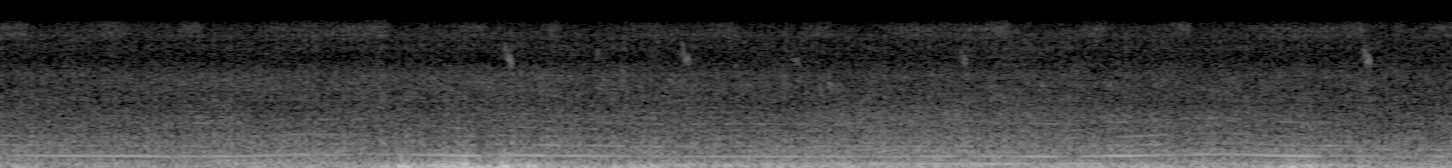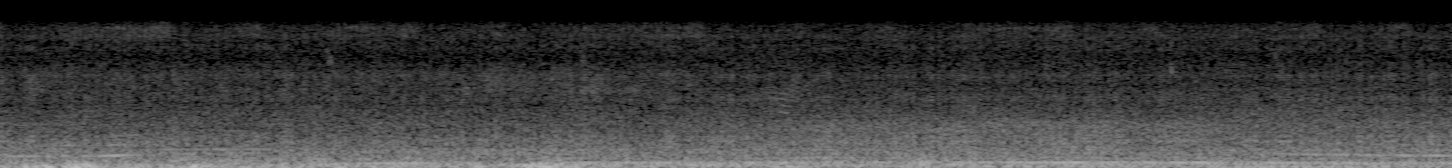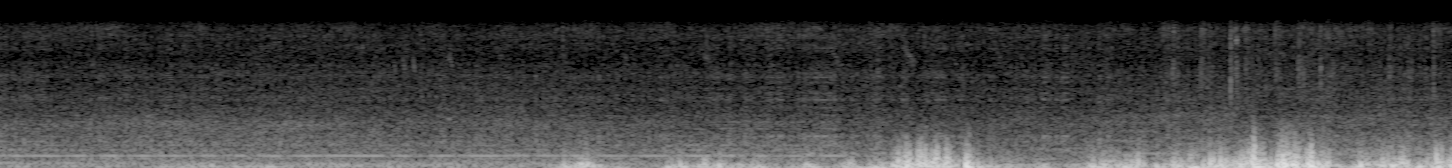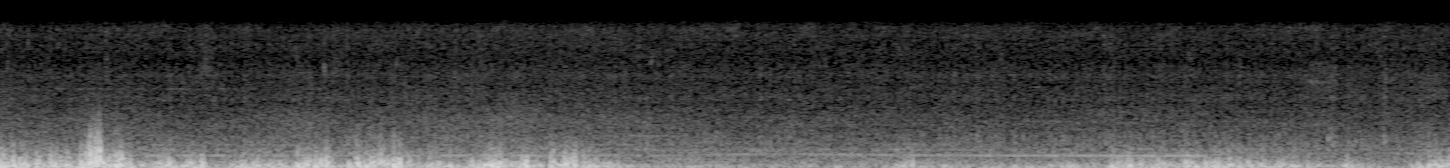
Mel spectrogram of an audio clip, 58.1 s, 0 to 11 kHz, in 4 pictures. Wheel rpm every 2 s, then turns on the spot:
0, 0, 0, 0, 0, 0, 0, 0, 0, 0, 0, 0, 0, 0, 0, 0, 0, 0, 0, 0, 0, 0, 0, 0, 0, 0, 0, 0, 0.
none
